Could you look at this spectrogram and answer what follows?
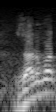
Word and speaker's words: ذروة: السنام، سنام کوہان ہے، اور ذروہ یہ دونوں اس کی تلفظ ہے، زال کے زبر کے ساتھ بھی اور زال کے زیر کے ساتھ بھی، ذروۃ السنام اور ذروۃ السنام۔ تو میں تمہیں بتاؤں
